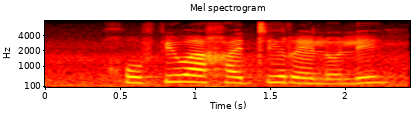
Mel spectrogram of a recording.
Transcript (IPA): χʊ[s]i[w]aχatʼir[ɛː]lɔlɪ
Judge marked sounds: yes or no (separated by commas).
no, yes, no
